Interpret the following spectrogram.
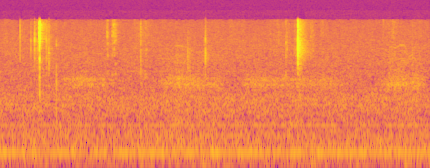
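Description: Paper-craft materials handled on a desk: cardstock and a sheet of Stampin' Dimensionals foam adhesive squares, giving two short sharp clicks about two and a half seconds apart and a few fainter ticks, over a faint steady hum.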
